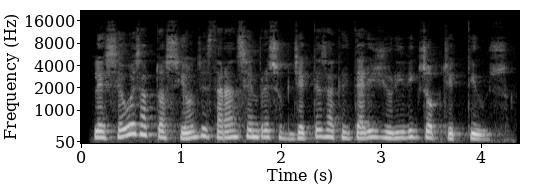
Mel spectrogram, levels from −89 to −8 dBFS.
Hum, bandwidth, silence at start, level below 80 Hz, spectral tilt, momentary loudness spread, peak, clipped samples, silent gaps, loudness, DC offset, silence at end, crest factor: none; 16 kHz; 0.15 s; -68 dBFS; -6 dB/octave; 4 LU; -16 dBFS; under 0.1%; none; -31 LUFS; under 0.1%; 0.15 s; 14 dB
